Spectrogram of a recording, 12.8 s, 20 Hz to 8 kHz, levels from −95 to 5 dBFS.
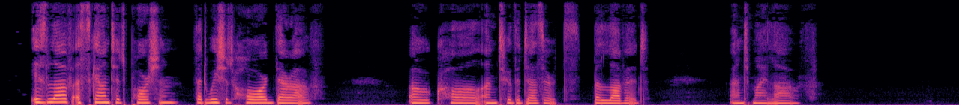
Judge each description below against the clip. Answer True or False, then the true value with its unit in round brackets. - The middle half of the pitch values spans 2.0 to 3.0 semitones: True (2.6 semitones)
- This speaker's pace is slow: True (95 wpm)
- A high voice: True (210 Hz)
